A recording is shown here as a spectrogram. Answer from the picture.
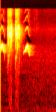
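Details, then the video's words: Cinereous tit gives a brief high whistle, two harsh buzzy bursts, then another thin whistle, all within half a second. "suara gelatik batu"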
